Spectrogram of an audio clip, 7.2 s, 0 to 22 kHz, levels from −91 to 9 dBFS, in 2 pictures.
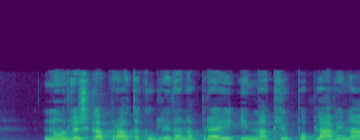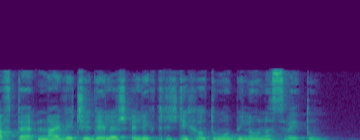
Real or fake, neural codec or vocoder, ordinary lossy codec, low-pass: real; none; AAC, 48 kbps; 10.8 kHz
